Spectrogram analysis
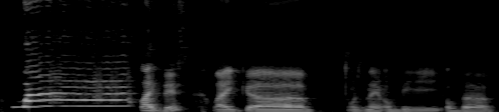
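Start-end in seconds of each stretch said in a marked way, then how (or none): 0.1-1.5 very high falsetto wail; hammed-up high-pitched howl; mock wail. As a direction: wail like a diva.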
